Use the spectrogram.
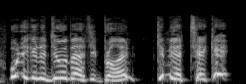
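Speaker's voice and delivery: high, sarcastic challenge; irritated retort. A narrator's reading. Norm daring his brother through the door, irritated.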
